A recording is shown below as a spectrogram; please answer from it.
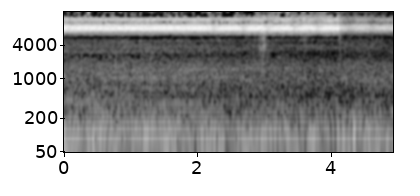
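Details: In autumn, a Walker's cicada keeps up a continuous shrill, high buzzing drone that stays steady and then eases slightly near the end, with low ambient rumble underneath.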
